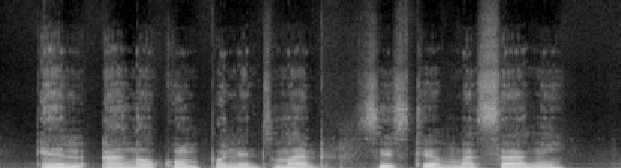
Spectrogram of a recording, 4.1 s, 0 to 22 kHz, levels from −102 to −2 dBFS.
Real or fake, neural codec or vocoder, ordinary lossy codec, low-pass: fake; codec, 44.1 kHz, 1.7 kbps, Pupu-Codec; none; none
